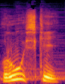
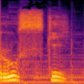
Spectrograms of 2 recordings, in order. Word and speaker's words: русский: та фразеологізмах зокрема коли кажуть руський мир при тому руський як і корабель із м'яким знаком вимовляють А треба казати русський так як вимовляють вони назву Русі вже навряд чи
